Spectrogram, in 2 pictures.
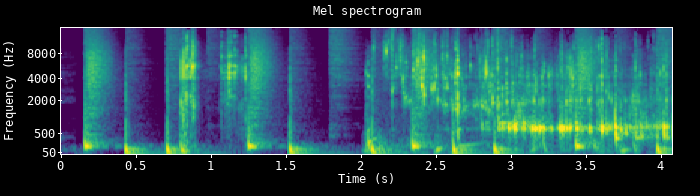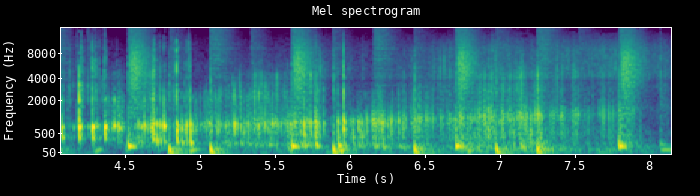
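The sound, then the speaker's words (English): Liquid sounds of a beverage called Tropical Psychopathy: a few sharp drips and clinks, then a steady, fizzy pour that rises in pitch as the glass fills. No one speaks. “what the fuck are you drinking?”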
